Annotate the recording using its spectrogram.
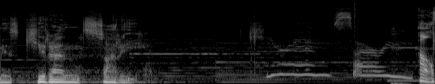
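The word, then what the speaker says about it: Saari: become acquainted with you my name is kiran sorry kieran sorry 'll spell that for you last name kieran sorry pleasure to make your acquaintance you seem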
